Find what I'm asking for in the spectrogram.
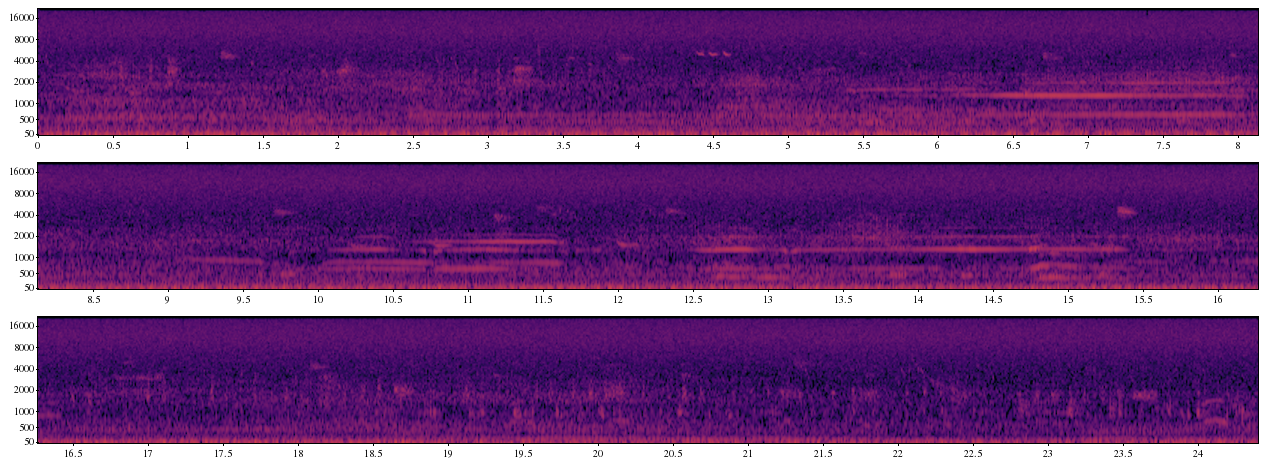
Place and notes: urchins wood, ryedale district ... - horses and hounds ...
horses and hounds ... opportunistic recording with parabolic ...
